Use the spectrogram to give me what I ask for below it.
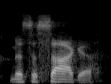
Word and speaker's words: Mississauga: And it starts with an M, and the best I can do is Mississauga. Oh, so close. Okay. Mississauga.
